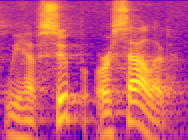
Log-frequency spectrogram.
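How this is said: Soup and salad get equal stress. "I would tend to give it equal stress"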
